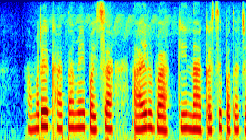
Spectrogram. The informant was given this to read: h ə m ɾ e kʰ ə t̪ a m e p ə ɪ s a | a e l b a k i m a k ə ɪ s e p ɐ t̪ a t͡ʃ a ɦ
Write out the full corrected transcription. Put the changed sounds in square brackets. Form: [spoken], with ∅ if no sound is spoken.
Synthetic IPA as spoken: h ə m ɾ e kʰ [a] t̪ a m e p ə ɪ s a | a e l b a k i [n] a k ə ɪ s e p [ə] t̪ a t͡ʃ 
